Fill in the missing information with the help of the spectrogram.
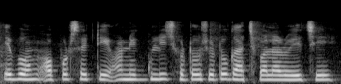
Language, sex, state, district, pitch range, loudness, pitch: Bengali, female, West Bengal, Alipurduar, 215-235 Hz, -15 LUFS, 230 Hz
